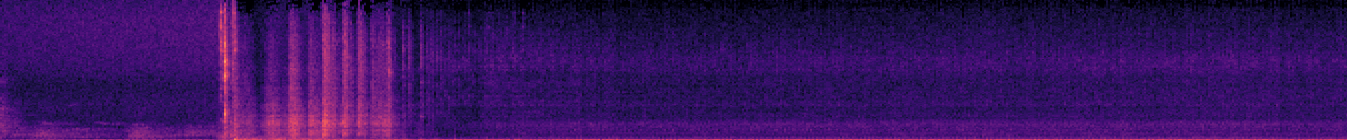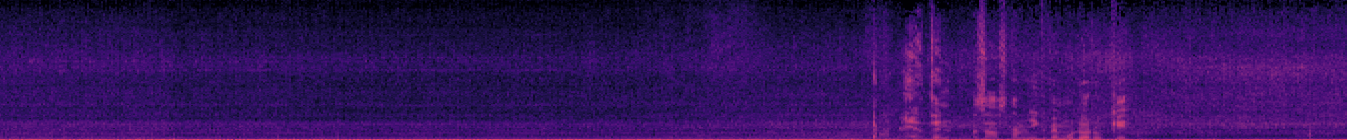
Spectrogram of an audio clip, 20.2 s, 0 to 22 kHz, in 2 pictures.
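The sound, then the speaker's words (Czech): A carburetted car engine that has not run for about 14 days cranks with a short burst of noise as the key is turned with the clutch pressed, then catches and settles into a steady, loud, low idling rumble that continues to the end, with a brief sound near the end; about 11 °C outside. “No tak jdeme startovat.”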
